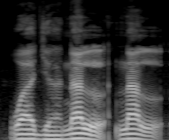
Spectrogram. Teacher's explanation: Lamnya lam qamariah. Maksudnya dibaca izhar itu huruf lam itu dibaca dia dengan jelas. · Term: izharu qamari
